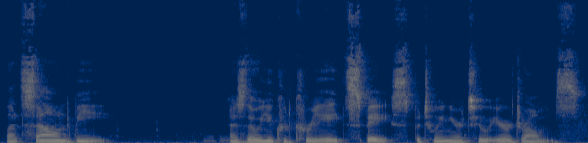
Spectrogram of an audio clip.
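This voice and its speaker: A woman with a low voice leads a guided relaxation as a yoga nidra teacher. She speaks very slowly and gently, leaving space between short, soothing phrases. Her delivery is unhurried instruction, made for meditation. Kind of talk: guided meditation, slow instruction with long pauses.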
